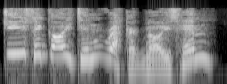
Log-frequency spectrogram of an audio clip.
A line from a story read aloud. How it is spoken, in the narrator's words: Linda asked indignantly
